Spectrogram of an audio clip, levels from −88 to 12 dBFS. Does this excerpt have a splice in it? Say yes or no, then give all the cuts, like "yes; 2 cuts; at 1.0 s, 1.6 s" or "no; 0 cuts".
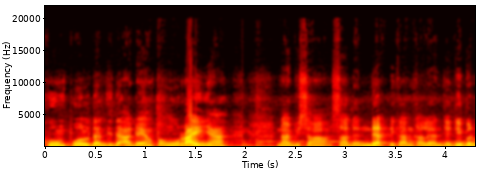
yes; 1 cut; at 2.1 s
